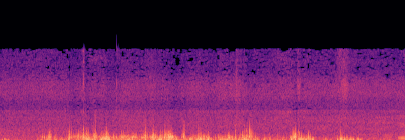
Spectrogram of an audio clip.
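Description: Gusty wind buffeting the phone's microphone in loud, irregular gusts, starting about half a second in and dropping off shortly before the end.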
